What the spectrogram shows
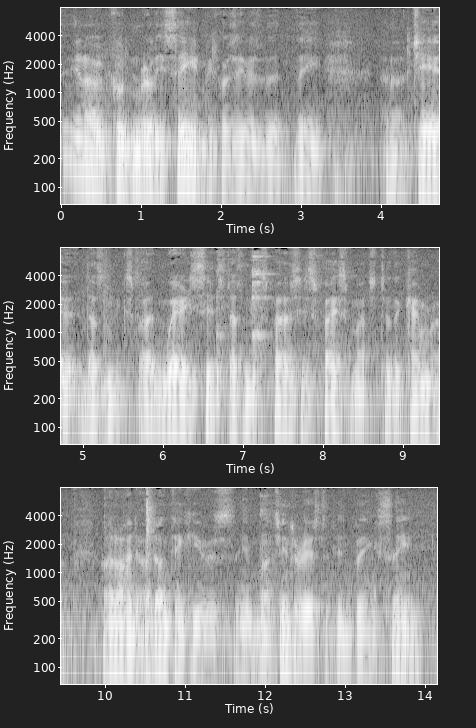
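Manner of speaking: very soft, quiet, barely audible voice.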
